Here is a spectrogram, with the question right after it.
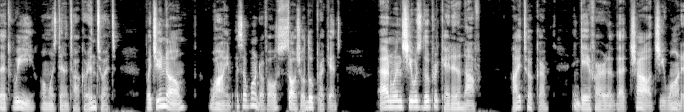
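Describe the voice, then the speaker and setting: This put-on character voice growls at a fairly slow pace with lively intonation. The recording is very clean, with a silent background and a dry, close sound with no echo. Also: man, medium pitch for a man. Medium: read story. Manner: sarcastic, defiant.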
